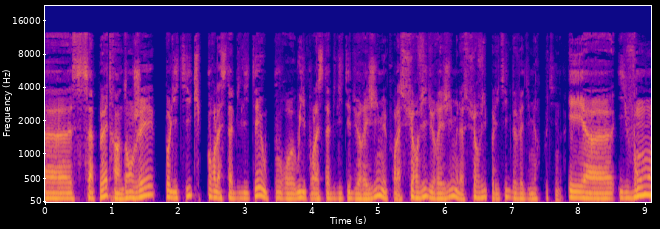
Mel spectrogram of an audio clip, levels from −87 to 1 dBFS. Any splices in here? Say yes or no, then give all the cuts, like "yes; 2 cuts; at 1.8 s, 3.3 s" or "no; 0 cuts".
yes; 1 cut; at 7.8 s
